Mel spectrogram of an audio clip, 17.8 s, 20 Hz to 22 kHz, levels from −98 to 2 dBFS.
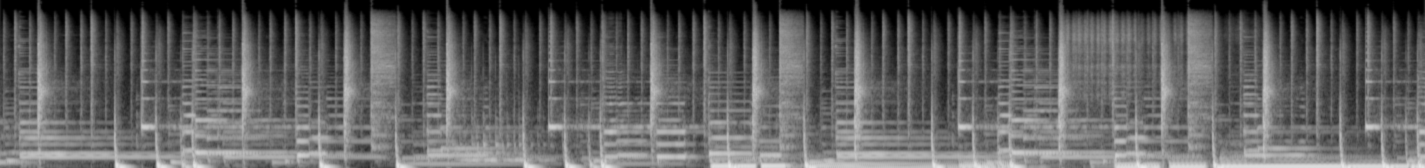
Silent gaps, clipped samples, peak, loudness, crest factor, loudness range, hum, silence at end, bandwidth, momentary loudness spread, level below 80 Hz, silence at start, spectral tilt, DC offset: none; under 0.1%; 0 dBFS; -18 LUFS; 16 dB; 4 LU; none; 0 s; 16 kHz; 10 LU; -18 dBFS; 0 s; -4 dB/octave; under 0.1%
